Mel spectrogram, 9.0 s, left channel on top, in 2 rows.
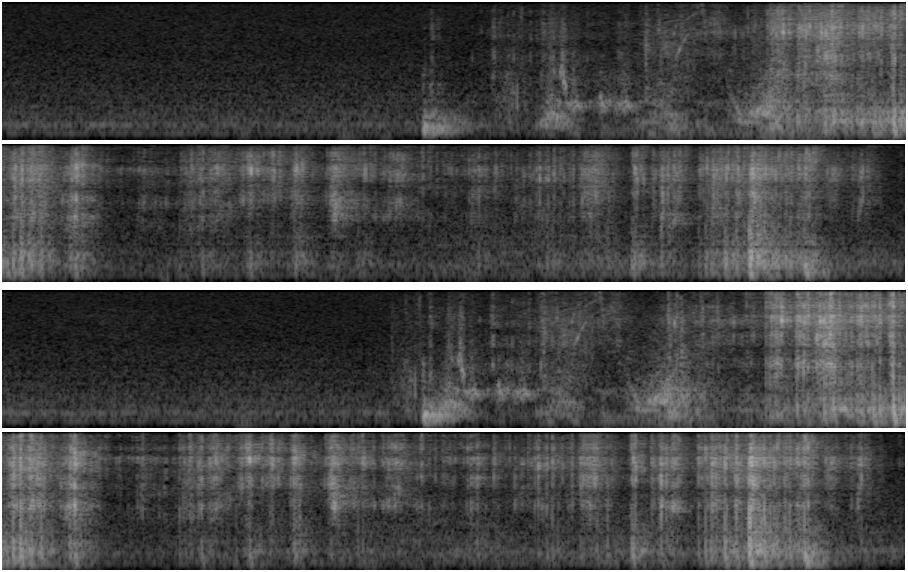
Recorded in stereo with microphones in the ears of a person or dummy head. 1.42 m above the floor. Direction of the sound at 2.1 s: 75° right (ahead or behind).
